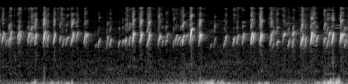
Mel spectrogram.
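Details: European goldfinch kept in a cage, singing continuously for training other birds: a steady stream of fast, tinkling, high-pitched twitters and liquid trills with faint low thumps in the background.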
